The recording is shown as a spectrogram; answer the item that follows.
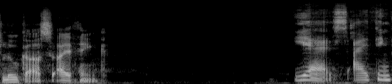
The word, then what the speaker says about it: Lucas: pronounce it like Lucas, right? We say Lucas. Mm, different emphasis.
